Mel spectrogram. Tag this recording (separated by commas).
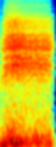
Breathing, Respiratory sounds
